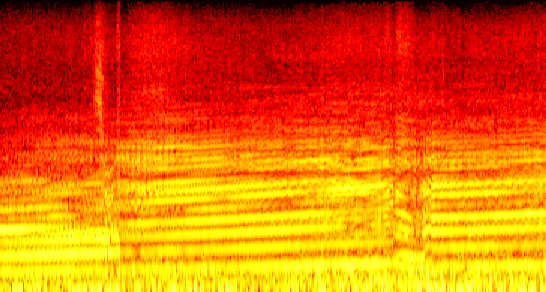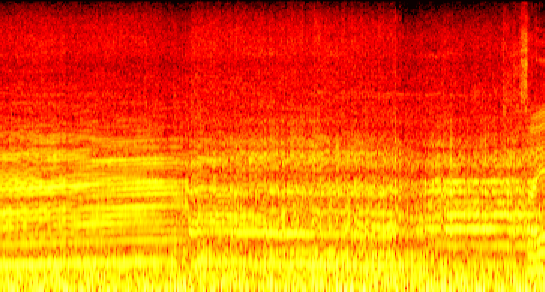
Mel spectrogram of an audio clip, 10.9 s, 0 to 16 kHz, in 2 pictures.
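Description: A Yamaha R6 motorcycle engine idles loud and near in a steady drone, with brief blips of throttle now and then.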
